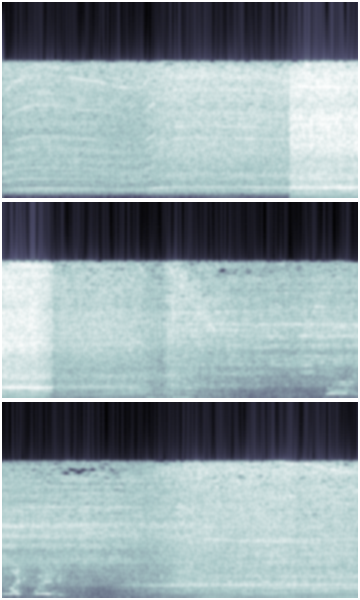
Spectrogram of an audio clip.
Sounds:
Speech, outside, urban or man-made, Drill

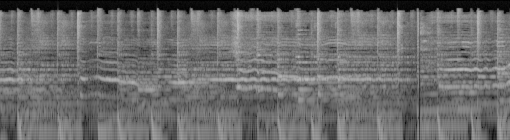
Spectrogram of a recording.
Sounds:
Blues, Music, Background music, Classical music

